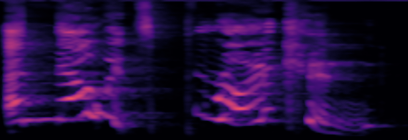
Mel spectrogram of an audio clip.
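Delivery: put-on very high, loud baby bear squeal; squeaky wail. A narrator's reading. Baby Bear mourns his broken chair, loud squeaky wail. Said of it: "he squeaked".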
